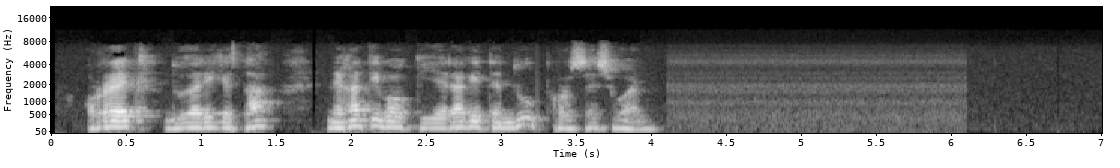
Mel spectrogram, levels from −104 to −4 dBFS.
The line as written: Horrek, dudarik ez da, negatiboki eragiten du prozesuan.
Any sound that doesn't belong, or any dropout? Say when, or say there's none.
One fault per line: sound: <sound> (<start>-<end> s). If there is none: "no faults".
no faults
